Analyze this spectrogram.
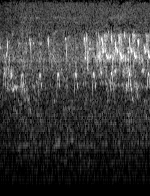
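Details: Nesting weaver birds chatter in short, quick, arched chip notes repeated several times a second, with more voices joining into a busier twitter toward the end.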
